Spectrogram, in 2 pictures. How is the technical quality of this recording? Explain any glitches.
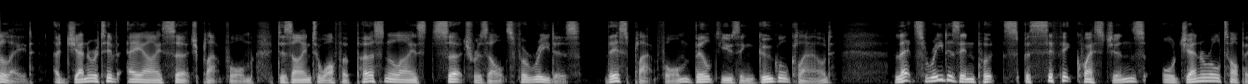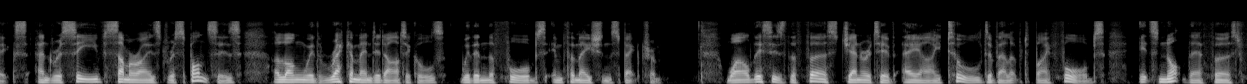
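No glitches are audible; the speech shows only the expected marks of call microphone processing, with the lowest bass rolled off and no content above 8 kHz.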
